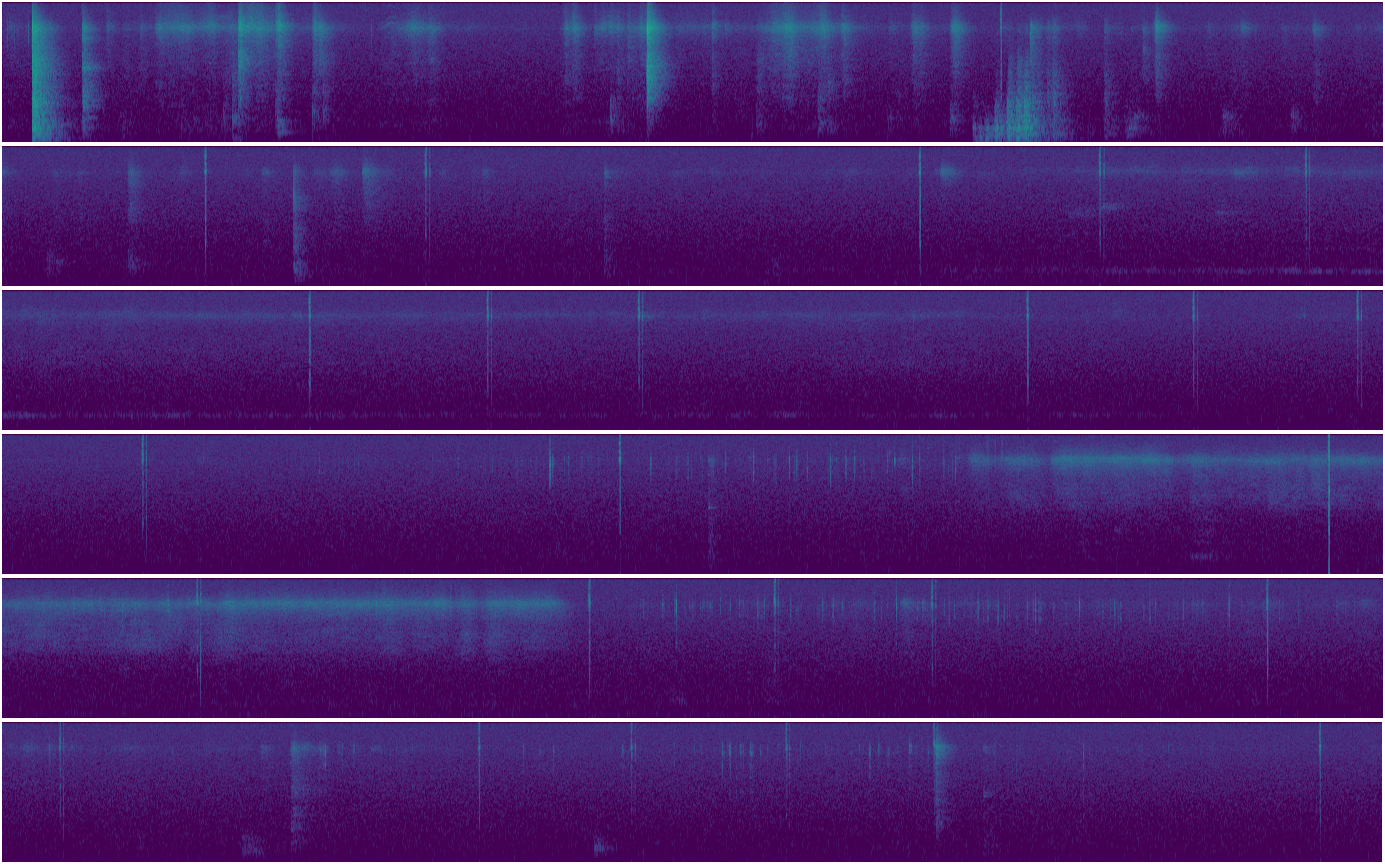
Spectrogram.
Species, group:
Poecilimon hamatus, Orthoptera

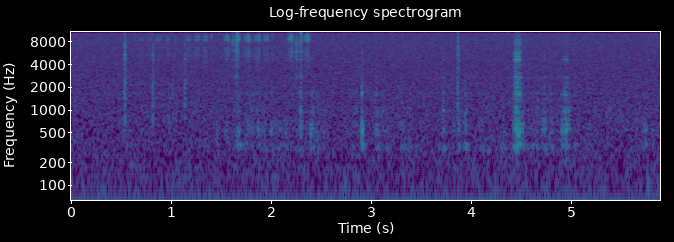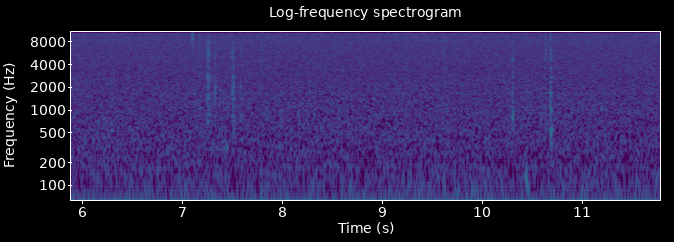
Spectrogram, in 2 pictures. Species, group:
Odontura stenoxypha, Orthoptera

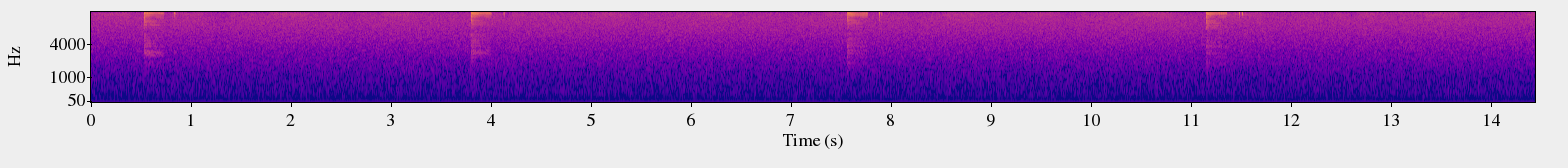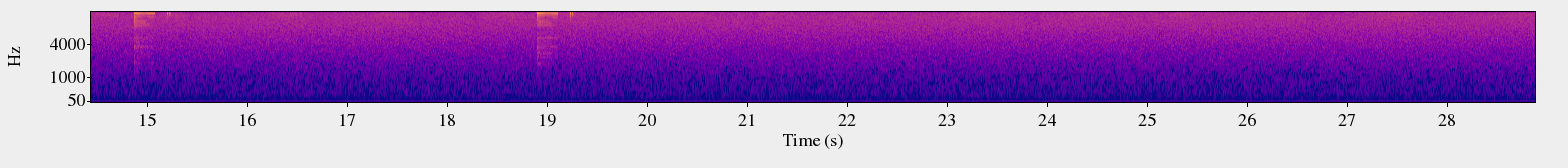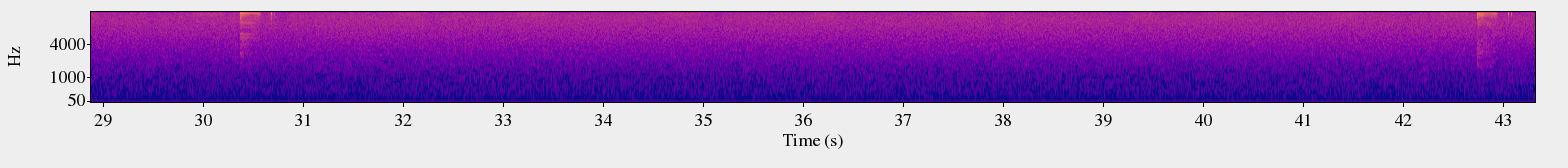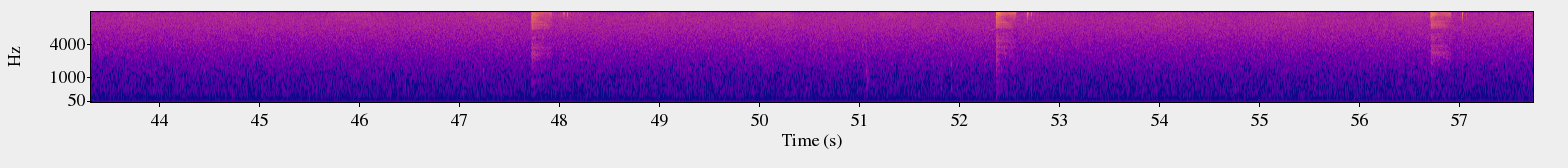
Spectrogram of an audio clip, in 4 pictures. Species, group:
Isophya modestior, Orthoptera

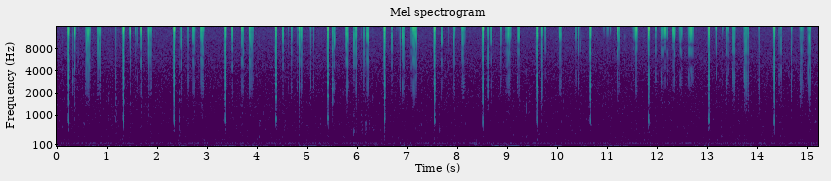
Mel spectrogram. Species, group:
Leptophyes laticauda, Orthoptera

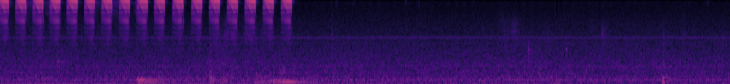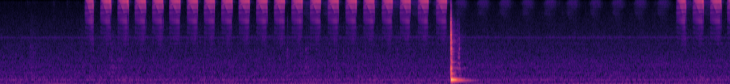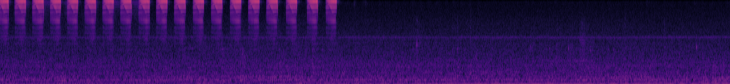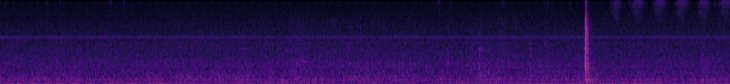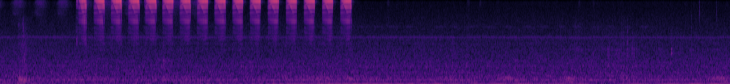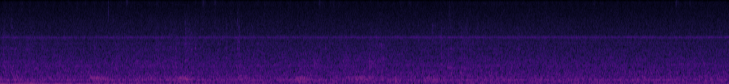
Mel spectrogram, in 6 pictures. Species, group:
Uromenus brevicollis, Orthoptera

